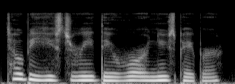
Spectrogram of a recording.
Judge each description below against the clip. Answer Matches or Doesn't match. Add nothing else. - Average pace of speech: Matches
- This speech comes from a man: Doesn't match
